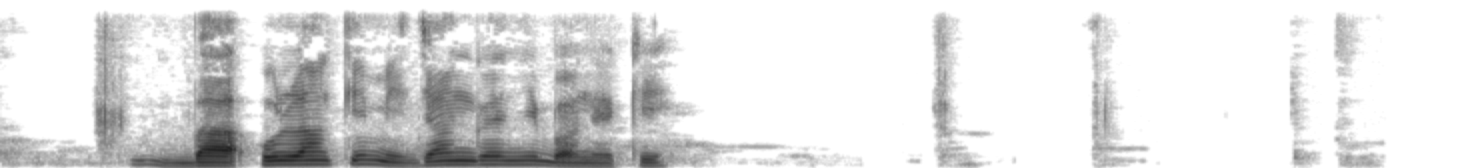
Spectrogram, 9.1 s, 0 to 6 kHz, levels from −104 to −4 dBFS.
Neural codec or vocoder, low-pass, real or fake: none; 5.4 kHz; real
